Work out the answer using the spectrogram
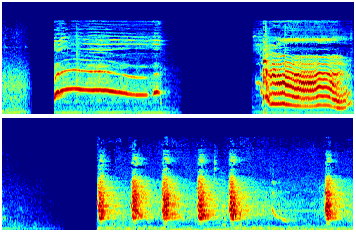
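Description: Dog vocalising. It gives two long drawn-out howls, the second lower and wavering in pitch, then a series of short sharp barks about two-thirds of a second apart in the last five seconds.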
